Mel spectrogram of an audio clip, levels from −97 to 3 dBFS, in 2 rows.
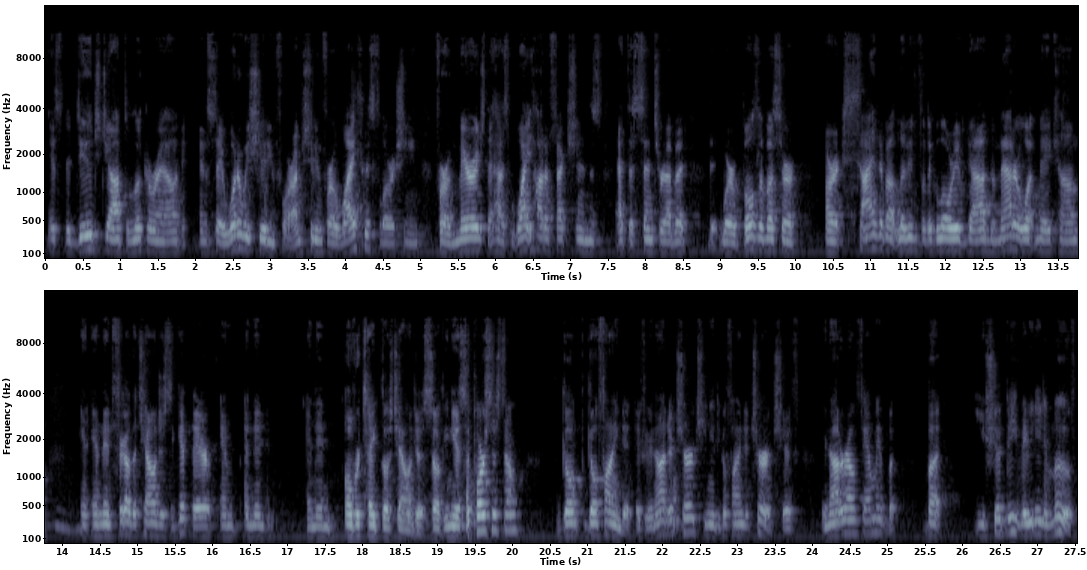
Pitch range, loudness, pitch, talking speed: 120-140 Hz, -42 LUFS, 125 Hz, 240 wpm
